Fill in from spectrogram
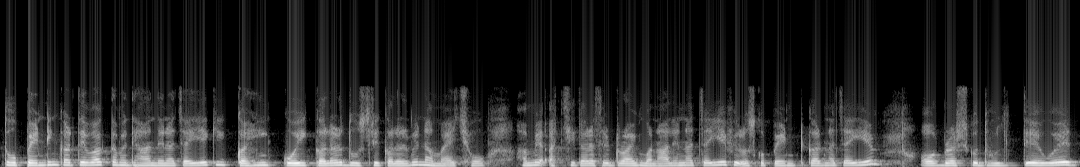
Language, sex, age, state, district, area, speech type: Hindi, female, 18-30, Uttar Pradesh, Jaunpur, urban, spontaneous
